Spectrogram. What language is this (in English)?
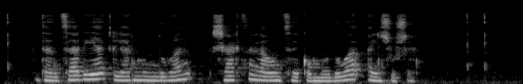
Basque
